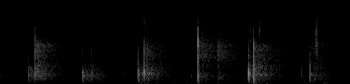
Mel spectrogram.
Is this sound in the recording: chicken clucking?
no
